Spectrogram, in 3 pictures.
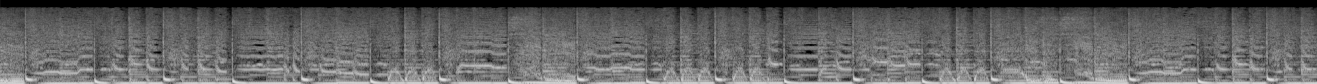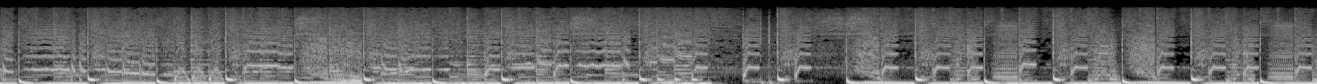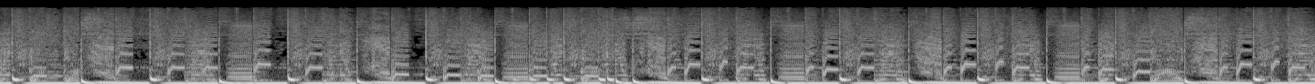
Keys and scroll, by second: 3.1 space, 4.3 space.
